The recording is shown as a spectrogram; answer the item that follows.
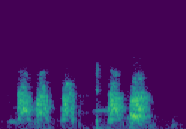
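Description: Dogs barking: about five short, fairly quiet barks in quick succession.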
